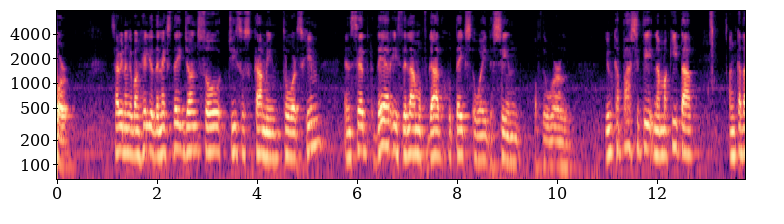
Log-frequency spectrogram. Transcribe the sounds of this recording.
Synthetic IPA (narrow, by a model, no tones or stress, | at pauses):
ɹ | sabɪnɐ̃ŋɛbaŋɦɛljod̪ɐnɛkst̪̚d̪ejd͡ʒãnsod͡ʒisoskamɪ̃ŋt̪owaɹd̪shɪ̃m | ʔɛ̰̃nsɛd̪ðɛɾɪsd̪əlãmɔfɡad̪̚hut̪ejksɐwejðɐsɪ̃n | ʔɔfðəwɛɹld̪̚ | jʊŋkɐpasɪt̪inɐmɐkit̪a | ʔɐŋkad̪a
